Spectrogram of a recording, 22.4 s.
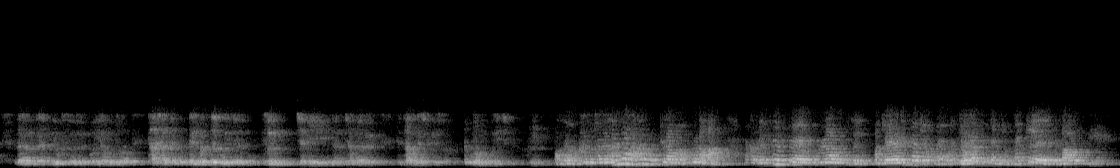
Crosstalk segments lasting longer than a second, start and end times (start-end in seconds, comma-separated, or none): none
